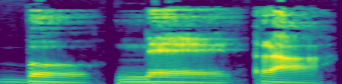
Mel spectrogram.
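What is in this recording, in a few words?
"bonera", concatenated syllables; Affixing experiment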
